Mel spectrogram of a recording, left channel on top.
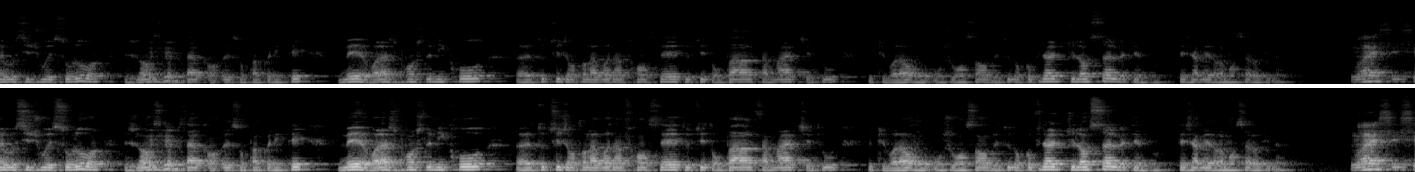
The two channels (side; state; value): left; quieter; 12.1 dB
